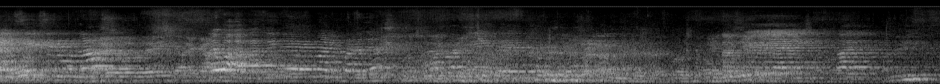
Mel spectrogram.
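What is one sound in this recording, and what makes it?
Young women talk with animation in a large echoing hall.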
